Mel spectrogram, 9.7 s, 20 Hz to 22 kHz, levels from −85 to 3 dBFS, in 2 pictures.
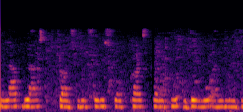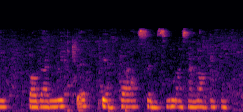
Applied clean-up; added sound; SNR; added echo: classical method WPE with log-MMSE.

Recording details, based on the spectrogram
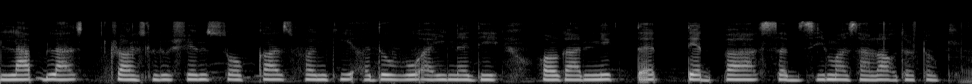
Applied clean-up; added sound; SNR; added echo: none; none; none; none.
